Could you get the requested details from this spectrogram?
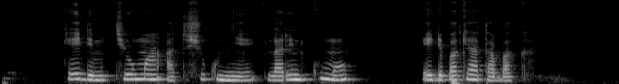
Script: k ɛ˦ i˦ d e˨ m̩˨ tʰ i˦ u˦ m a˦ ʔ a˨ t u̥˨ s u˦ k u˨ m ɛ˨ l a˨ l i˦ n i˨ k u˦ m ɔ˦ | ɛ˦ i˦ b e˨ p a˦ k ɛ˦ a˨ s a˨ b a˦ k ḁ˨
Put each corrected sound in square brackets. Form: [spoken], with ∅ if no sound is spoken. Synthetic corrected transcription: k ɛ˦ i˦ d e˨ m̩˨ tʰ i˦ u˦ m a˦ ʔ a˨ t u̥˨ [ʃ] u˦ k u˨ [ɲ] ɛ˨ l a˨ [ɾ] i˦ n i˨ k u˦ m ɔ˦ | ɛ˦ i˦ [d] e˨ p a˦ k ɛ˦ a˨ [t] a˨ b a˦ k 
